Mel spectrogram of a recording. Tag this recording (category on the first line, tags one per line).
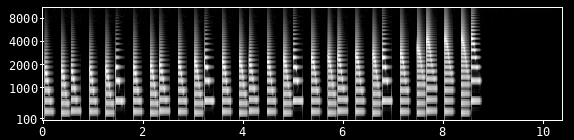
Music > Solo instrument
Roland
electronic
TB-03
hardware
techno
house
303
Acid
Recording
synth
